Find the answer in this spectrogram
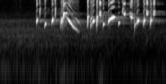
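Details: Male European goldfinch mating song to stimulate a female for breeding: dense, rapid, high twittering with quick upward and downward slurred notes in two close bursts.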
